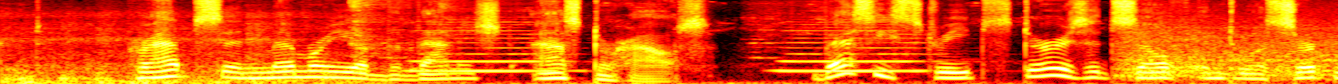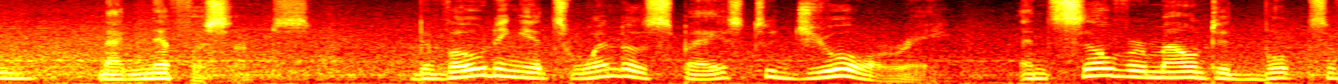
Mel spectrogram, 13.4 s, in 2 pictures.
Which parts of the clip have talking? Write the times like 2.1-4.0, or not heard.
0.0-13.3.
